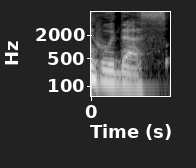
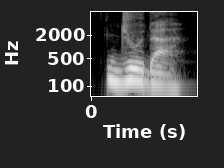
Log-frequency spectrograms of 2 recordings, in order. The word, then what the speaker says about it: Juda: ang sulat ni hudas o mas tama juda ayon sa bigkas ng kanyang pangalan sa Greek at sa Hebrew si juda ay isa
